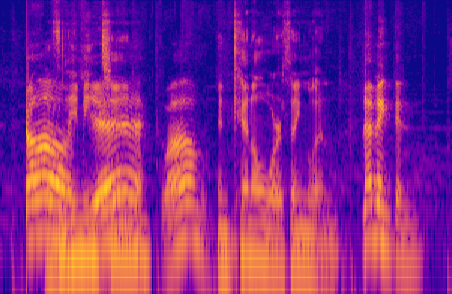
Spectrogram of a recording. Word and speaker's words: Leamington: Leamington. It's pronounced Leamington and Kenilworth.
